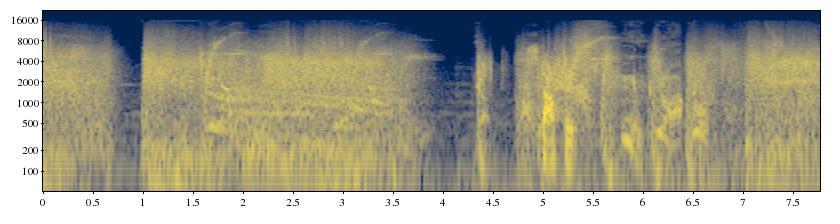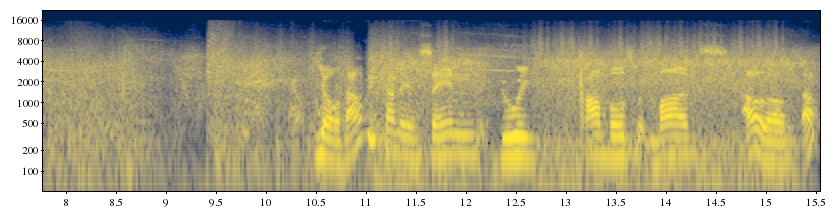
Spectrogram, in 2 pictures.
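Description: Energy blasts whoosh and roar in quick bursts.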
